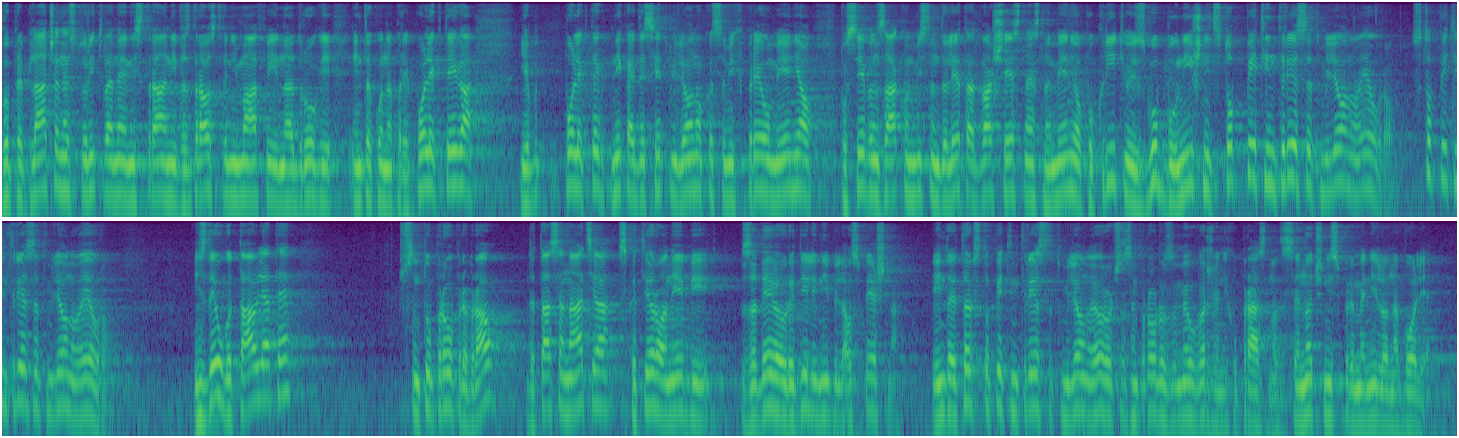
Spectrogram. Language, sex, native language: Slovenian, male, Slovenian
